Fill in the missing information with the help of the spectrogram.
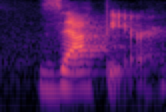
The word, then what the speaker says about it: Zapier: I always say that wrong. Zapier. Rhymes with happier.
